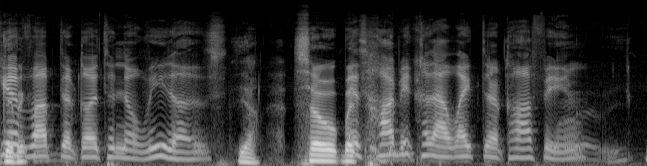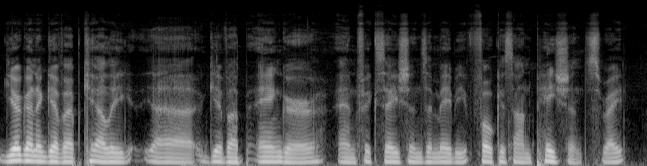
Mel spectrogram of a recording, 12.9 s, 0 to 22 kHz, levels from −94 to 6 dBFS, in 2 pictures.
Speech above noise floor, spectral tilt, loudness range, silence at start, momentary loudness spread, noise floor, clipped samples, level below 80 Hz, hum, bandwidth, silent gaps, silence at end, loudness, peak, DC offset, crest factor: 28 dB; -7 dB/octave; 3 LU; 0 s; 15 LU; -48 dBFS; under 0.1%; -42 dBFS; none; 11 kHz; none; 0.2 s; -21 LUFS; -2 dBFS; under 0.1%; 20 dB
